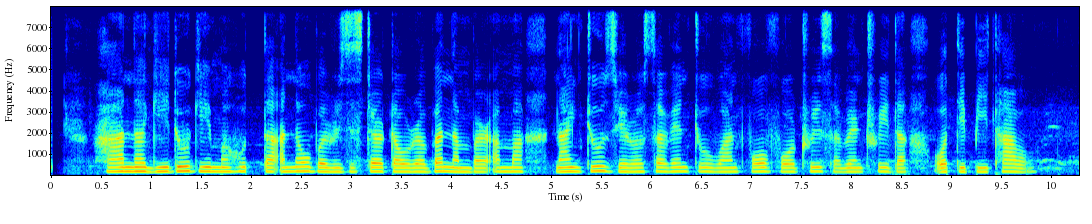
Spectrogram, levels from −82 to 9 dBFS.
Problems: background sounds at intervals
